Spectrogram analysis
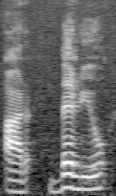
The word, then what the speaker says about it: rvalue: en este ejemplo un ere de liu pronunciado art de liu es una abreviatura de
